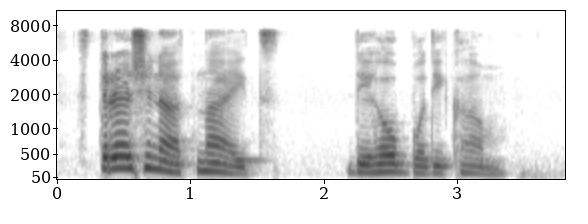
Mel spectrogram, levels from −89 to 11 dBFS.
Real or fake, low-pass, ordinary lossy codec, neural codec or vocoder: real; 7.2 kHz; none; none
